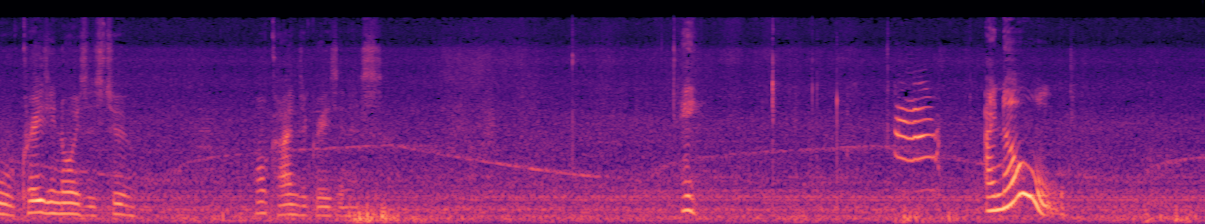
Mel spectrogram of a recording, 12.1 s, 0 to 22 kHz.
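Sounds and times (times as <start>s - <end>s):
kitten meowing: 8.9s - 9.5s.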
